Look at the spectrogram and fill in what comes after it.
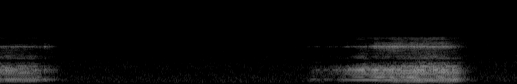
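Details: Adult man (boyfriend) snoring loudly: rough, vibrating, rattling snores on breathing in, two over about five seconds with quiet between; heavy snoring.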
